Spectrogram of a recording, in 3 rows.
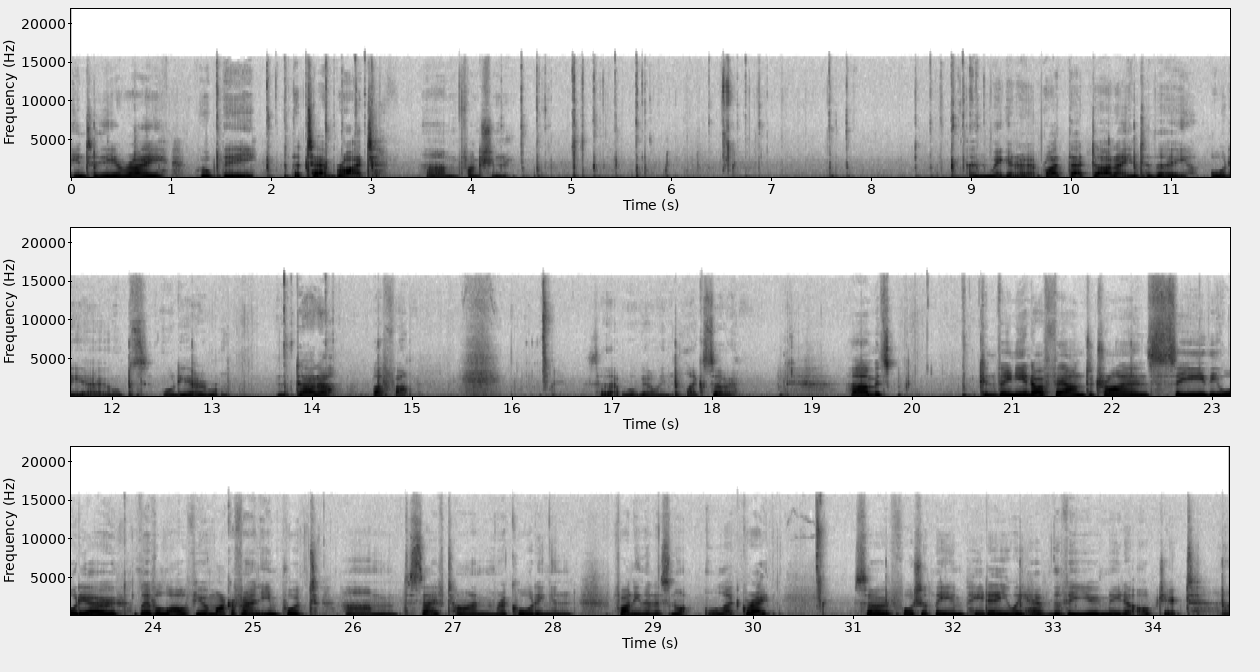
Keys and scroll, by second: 6.7 BackSpace, 13.7 BackSpace, 20.5 Left.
